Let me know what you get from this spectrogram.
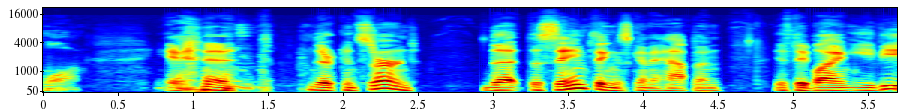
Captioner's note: chuckling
